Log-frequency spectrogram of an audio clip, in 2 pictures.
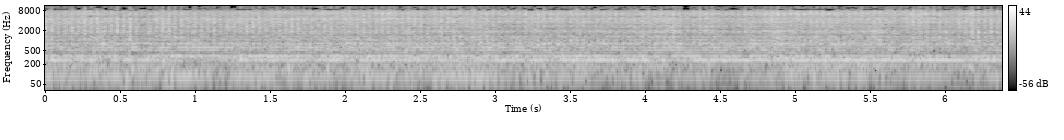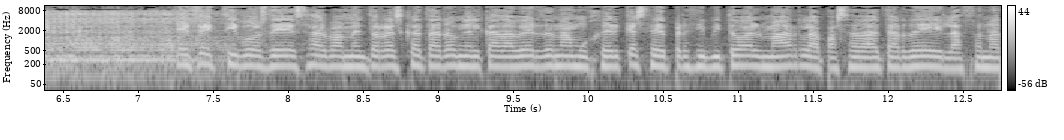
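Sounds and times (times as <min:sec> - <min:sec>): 
rescue helicopter engine roar: 0:00.0 - 0:08.9
speech: 0:07.3 - 0:12.7.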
